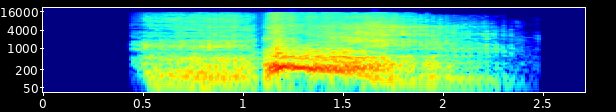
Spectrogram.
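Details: A single deep tiger roar, opening with a low rumble and swelling into a louder, harsher growling roar of about two seconds.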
